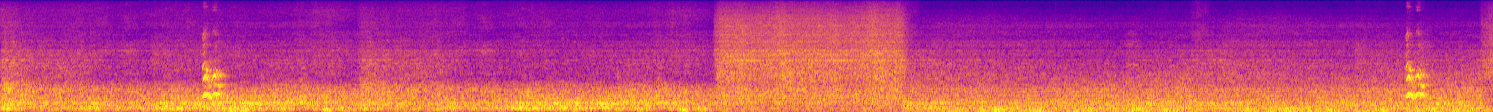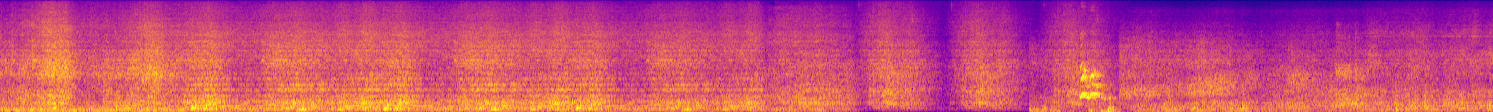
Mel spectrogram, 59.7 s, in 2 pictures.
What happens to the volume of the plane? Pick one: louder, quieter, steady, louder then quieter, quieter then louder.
steady.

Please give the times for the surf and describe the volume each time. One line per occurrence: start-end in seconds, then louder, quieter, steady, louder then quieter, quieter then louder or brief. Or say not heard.
0.0-59.7 quieter.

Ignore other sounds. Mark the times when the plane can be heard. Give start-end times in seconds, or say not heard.
52.2-59.7.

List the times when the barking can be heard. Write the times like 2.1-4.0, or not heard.
3.0-4.8, 27.1-28.7, 50.5-52.3.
